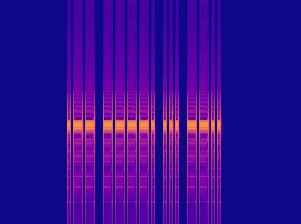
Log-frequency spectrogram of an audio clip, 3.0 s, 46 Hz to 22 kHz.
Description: Morse code, heard as a keyed tone, about 37 wpm, 700 Hz. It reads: W9SZ
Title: Call Signs Repeated 3x - 40wpm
